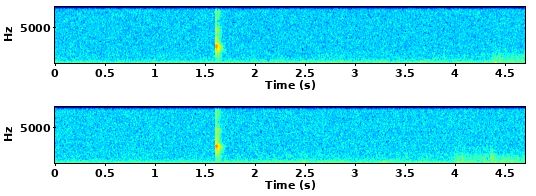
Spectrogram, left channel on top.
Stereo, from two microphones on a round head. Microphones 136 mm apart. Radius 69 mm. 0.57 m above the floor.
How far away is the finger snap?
About 3.5 m.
